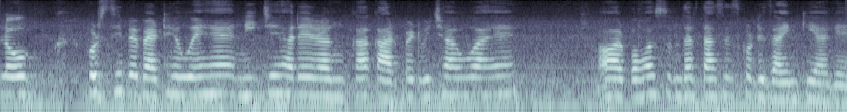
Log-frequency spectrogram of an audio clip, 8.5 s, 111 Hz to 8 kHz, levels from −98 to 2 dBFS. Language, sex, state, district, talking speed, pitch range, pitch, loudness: Hindi, female, Uttar Pradesh, Varanasi, 155 wpm, 195-215 Hz, 210 Hz, -17 LUFS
